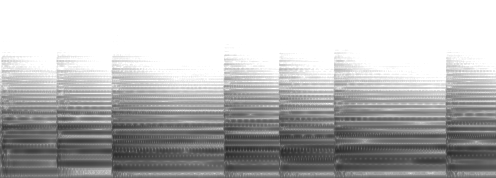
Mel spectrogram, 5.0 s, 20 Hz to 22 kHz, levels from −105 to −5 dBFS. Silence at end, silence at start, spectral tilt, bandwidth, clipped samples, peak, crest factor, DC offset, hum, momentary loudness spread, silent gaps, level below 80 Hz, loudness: 0 s; 0 s; -6.5 dB/octave; 5 kHz; under 0.1%; -14 dBFS; 14 dB; 0.3%; none; 5 LU; none; -64 dBFS; -28 LUFS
